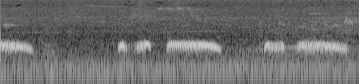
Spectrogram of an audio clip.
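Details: A decoy spotted dove, kept for catching wild birds, gives its cooing song: a long falling coo, then a pair of short notes and another long coo, repeated with hardly a pause.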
